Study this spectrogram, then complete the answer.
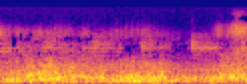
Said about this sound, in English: The thunder boomed again.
